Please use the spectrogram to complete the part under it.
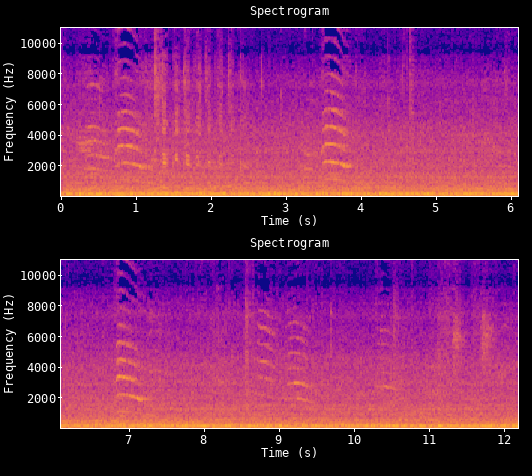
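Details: Rescued yellow kitten running for food, giving high, thin meows that bend downward, about five calls spread across twelve seconds, over a constant low droning hum and scattered clicks.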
